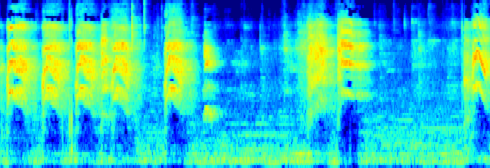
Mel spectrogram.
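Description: A ringneck parrot gives harsh, grating squawks in quick, uneven bursts, about two a second, with short pauses between runs.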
